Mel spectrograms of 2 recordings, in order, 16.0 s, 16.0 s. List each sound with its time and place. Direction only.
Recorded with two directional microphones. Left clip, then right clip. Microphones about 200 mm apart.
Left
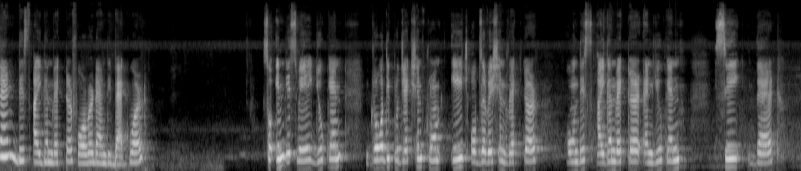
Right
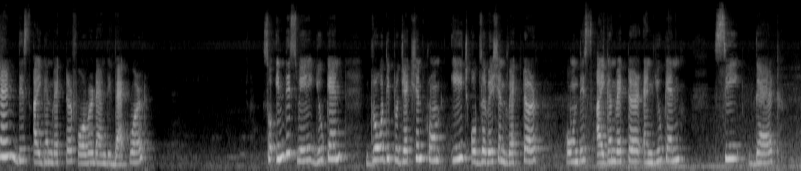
0.0 s a woman's voice: 30° left (ahead or behind)
5.3 s speech: 30° left (ahead or behind)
